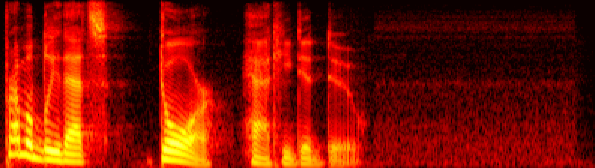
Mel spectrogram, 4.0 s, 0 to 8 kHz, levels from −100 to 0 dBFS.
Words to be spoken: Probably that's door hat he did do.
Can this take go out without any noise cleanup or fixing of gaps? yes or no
yes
